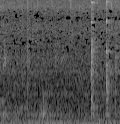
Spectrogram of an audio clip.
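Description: Sliced onions frying in oil in an aluminium kadai, sizzling steadily, with one sharp click near the end.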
